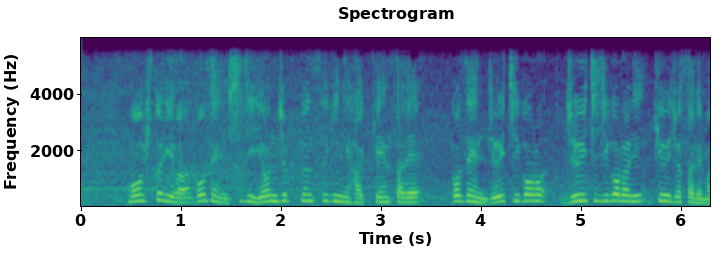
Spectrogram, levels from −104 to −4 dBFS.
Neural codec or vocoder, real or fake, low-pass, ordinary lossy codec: codec, 16 kHz, 8 kbps, FreqCodec, larger model; fake; 5.4 kHz; none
